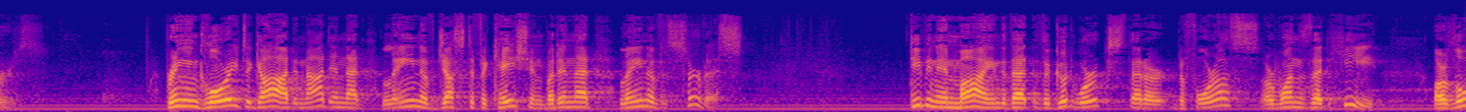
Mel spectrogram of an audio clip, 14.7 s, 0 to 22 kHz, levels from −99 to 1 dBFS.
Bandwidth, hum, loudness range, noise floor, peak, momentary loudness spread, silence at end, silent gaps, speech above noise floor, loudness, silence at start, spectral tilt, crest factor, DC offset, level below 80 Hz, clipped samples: 13.5 kHz; none; 7 LU; -53 dBFS; -6 dBFS; 13 LU; 0 s; none; 30 dB; -23 LUFS; 0 s; -6.5 dB/octave; 18 dB; under 0.1%; -68 dBFS; under 0.1%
